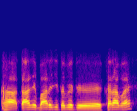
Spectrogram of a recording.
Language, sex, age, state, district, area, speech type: Sindhi, male, 45-60, Gujarat, Kutch, rural, conversation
